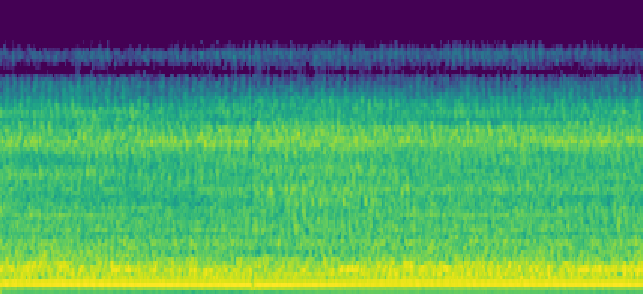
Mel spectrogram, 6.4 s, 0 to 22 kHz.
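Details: Ditch Witch R40 with Wisconsin V4 after the Hot Spark points-to-electronic ignition conversion, started to try plowing snow (clutch sticks): a steady, even idle with a smooth low drone, no misfires or surging. Healthy running.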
